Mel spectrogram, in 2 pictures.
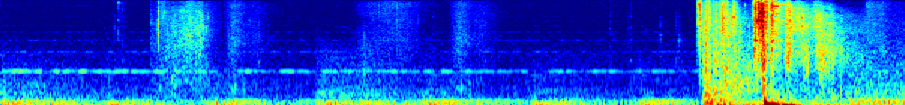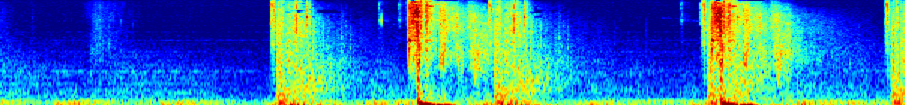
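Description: Gunfire in the video game Surroundead: sharp, loud shots in short bursts and single cracks, spaced irregularly over a low rumbling game background, with no voices during the shooting.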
